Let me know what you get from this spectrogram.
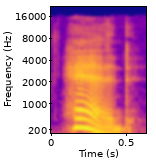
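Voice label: "head", English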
